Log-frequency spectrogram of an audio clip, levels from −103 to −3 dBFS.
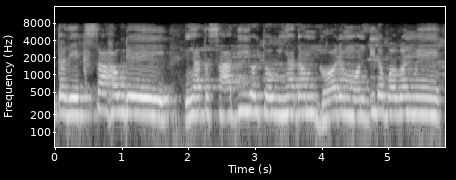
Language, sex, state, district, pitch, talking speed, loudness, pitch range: Bajjika, male, Bihar, Vaishali, 205 Hz, 165 wpm, -21 LUFS, 195-215 Hz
